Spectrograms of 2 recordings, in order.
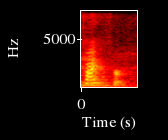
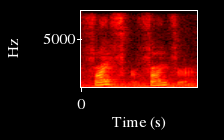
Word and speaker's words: Pfeiffer: Pfeiffer. Pfeiffer. Oh, you don't pronounce the P. I don't think so.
